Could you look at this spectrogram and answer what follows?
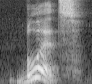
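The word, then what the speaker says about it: Blitzø: a natural born imp blitz the o is silent and his business that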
